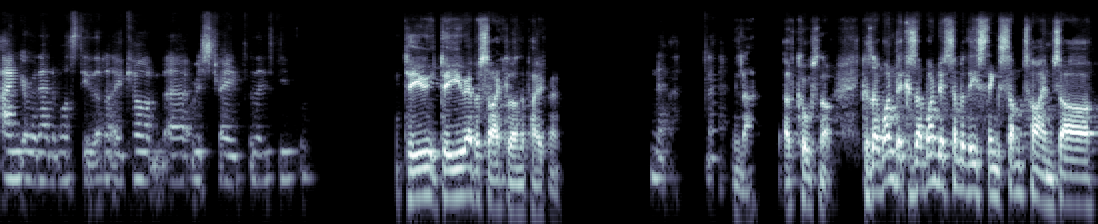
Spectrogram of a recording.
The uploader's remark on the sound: In this bonus episode, recorded in front of a live virtual audience.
